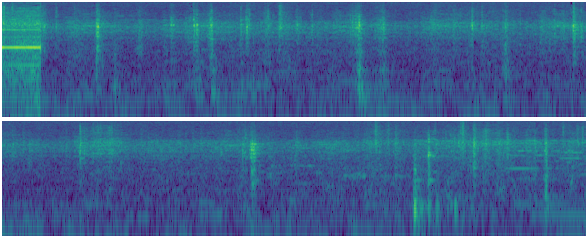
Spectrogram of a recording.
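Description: Hot metal clanks as it is bent in a vise.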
